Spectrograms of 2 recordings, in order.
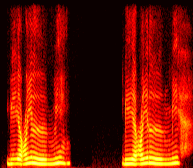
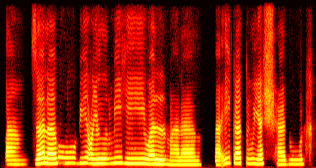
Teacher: Kalau kita berhentikan dia hanya jadi ha sukun biilmih. Biilmih. Tapi kalau sahabat semua lanjut contohnya bacanya anzalahu biilmihi wal malaikatu yashadun. Maka h-nya jadi panjang dua harakat. · Jadi kalau kita wakaf, jadi kan haknya hasukun. Nah, kalau kita lanjutkan maka baca panjang dua harokat.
